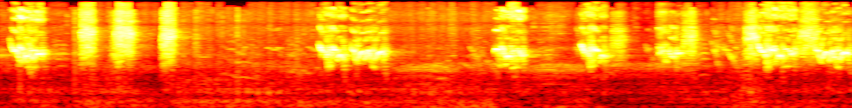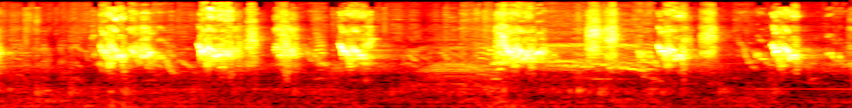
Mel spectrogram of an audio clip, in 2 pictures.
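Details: Budgerigars in a breeding family colony give lively, rapid chirping chatter in short, dense bursts that continue steadily throughout.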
